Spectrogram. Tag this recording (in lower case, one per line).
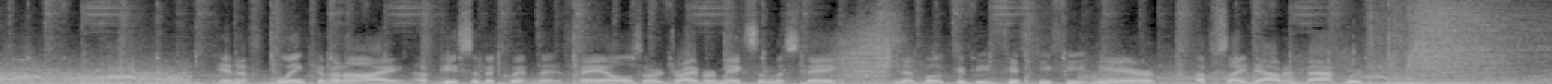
speech
music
